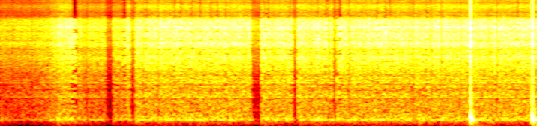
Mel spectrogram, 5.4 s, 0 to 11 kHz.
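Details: EVH 5150III 50-watt 6L6 tube amp head, under a year old: intermittent hiss and crackle cutting in and out with sharp pops, heard on all three channels, caused by two bad 12AX7 preamp tubes.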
